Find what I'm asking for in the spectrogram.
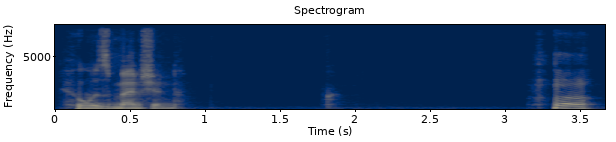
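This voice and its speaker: A man's voice: medium pitch, very animated, very slow, mellow. A man streaming a story game, talking in a rambling, offhand way and swearing casually. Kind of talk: casual let's-play commentary.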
